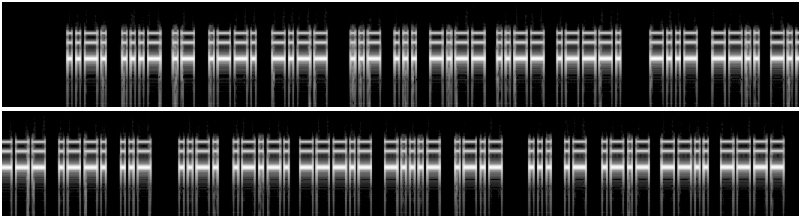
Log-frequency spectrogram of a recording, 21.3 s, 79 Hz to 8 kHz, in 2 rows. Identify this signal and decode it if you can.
Morse code (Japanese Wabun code), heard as a keyed tone, hand-sent with a paddle, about 21 wpm, 680 Hz. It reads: チクイツケ ウラケノセ マフエツウ チンスメロ ライロフコ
